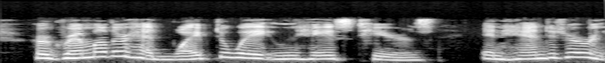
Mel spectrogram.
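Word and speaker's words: Unhei: It's pronounced Eun-hye."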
